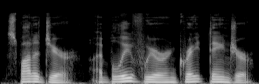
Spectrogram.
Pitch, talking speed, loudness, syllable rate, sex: 110 Hz, 210 wpm, -17 LUFS, 6.1 syllables/s, male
